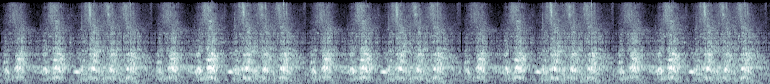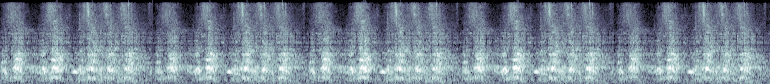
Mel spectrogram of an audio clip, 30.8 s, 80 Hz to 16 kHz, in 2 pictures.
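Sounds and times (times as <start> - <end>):
football fans chanting: 0.0 - 30.7.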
